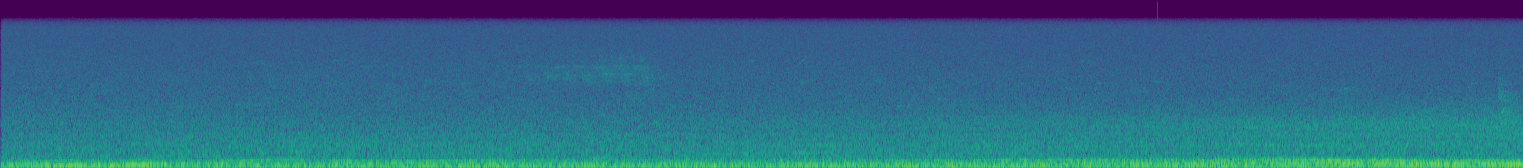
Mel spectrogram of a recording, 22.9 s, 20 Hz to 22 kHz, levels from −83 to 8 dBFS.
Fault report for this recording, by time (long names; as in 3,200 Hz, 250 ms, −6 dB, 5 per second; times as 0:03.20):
0:17.36: click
